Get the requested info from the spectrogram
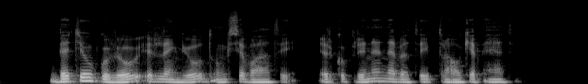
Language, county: Lithuanian, Telšiai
